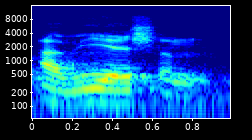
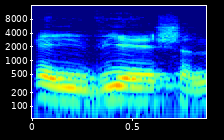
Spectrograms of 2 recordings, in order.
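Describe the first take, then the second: First: The first vowel differs from the letter name A. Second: The first vowel sounds like the letter name A. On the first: The speaker calls it wrong. "not aviation" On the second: The speaker calls it right. "Just like aviation, aviation"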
